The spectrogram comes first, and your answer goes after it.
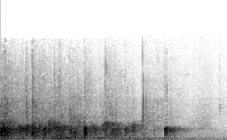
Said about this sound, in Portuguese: Muito obrigado a cada um dos voluntários. Uma salva de palmas. Obrigado.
